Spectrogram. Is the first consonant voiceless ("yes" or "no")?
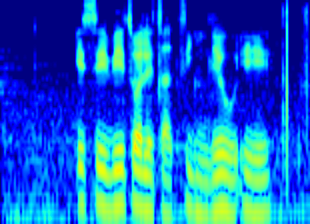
yes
